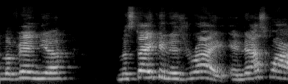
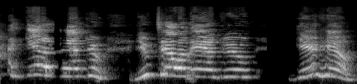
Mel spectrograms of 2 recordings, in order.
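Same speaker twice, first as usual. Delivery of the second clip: loud, higher hype yell; cheering him on; 6 semitones higher, 6 dB louder than usual. Real, not acted. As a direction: egg Andrew on, laughing and shouting. Egging on a friend in chat.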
